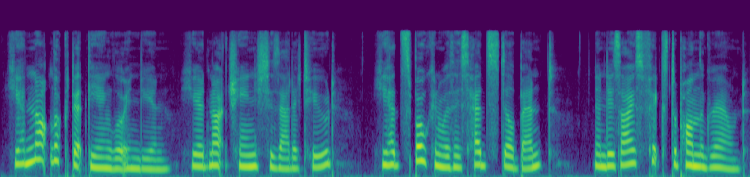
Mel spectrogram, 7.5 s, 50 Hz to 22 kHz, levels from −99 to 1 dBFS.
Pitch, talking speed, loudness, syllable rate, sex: 230 Hz, 230 wpm, -19 LUFS, 5.9 syllables/s, female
